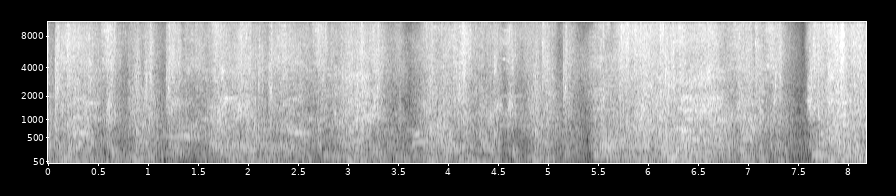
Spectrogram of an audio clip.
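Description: Video game combat effects clash and thud.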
